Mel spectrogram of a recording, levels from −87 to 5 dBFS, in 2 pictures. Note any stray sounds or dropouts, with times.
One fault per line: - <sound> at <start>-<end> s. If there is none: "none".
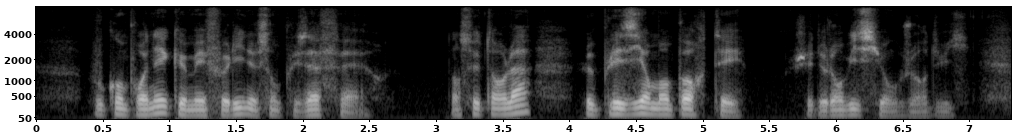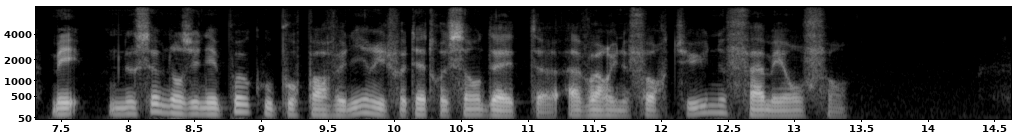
none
